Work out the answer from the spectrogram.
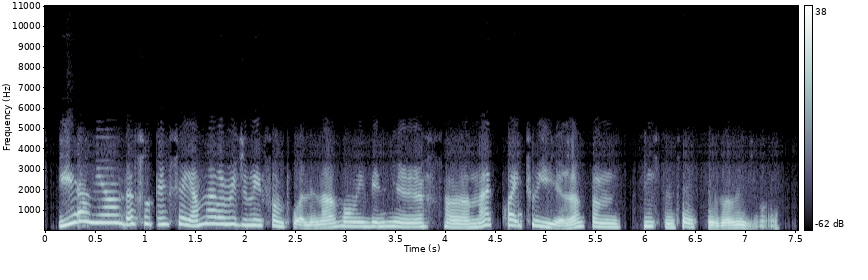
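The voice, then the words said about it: Slight Cajun-tinged Southern accent. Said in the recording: “your accent's a little Cajun-y to me.”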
